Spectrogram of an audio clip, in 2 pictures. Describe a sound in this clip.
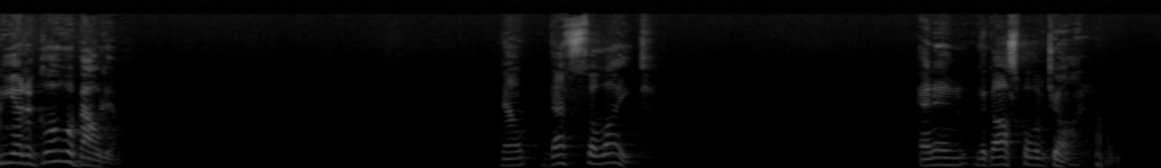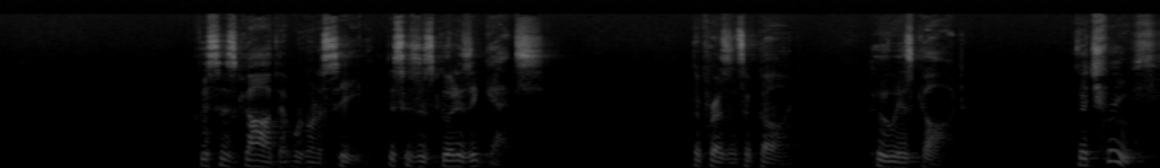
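An elderly man speaks slowly and deliberately through a microphone, with long pauses.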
